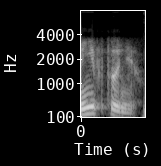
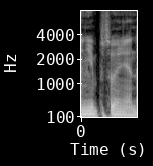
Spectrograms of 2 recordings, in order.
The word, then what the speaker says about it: Нептуне: потому что на Нептуне, или на Нептуне, да, правильно говорить? – На Нептуне. – На Нептуне, да.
